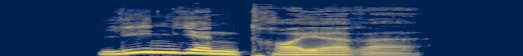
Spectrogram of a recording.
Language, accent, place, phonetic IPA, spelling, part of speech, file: German, Germany, Berlin, [ˈliːni̯ənˌtʁɔɪ̯əʁə], linientreuere, adjective, De-linientreuere.ogg
- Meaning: inflection of linientreu: 1. strong/mixed nominative/accusative feminine singular comparative degree 2. strong nominative/accusative plural comparative degree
